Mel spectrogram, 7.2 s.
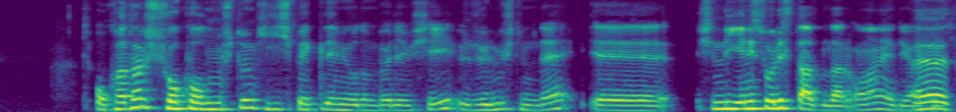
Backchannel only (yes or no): no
